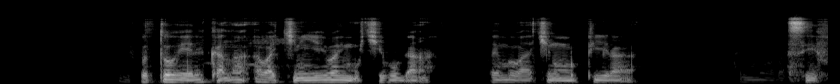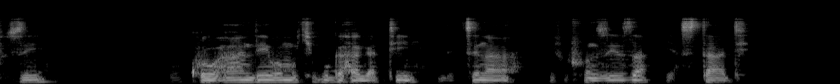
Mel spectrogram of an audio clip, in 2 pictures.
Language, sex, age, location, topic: Kinyarwanda, male, 25-35, Nyagatare, government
